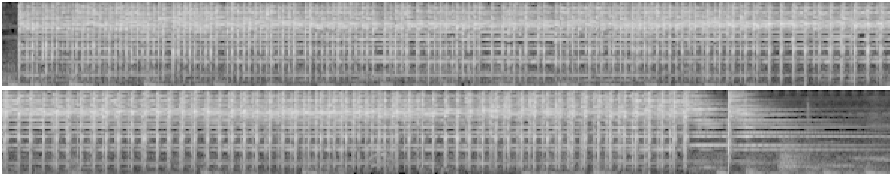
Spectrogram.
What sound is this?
It is called Kortal an Indian musical instrument.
